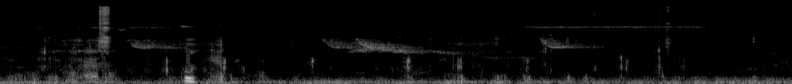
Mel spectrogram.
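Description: A young monkey slurps and sucks noisily from a bottle.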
